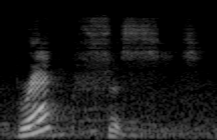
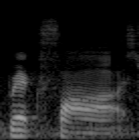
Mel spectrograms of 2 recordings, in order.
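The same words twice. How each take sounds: First: The stress falls on the first syllable. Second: The stress falls on the second syllable. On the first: The speaker calls it right. "We say breakfast. The second syllable is weak. We stress the first syllable" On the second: The speaker calls it wrong. "We don't say breakfast"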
